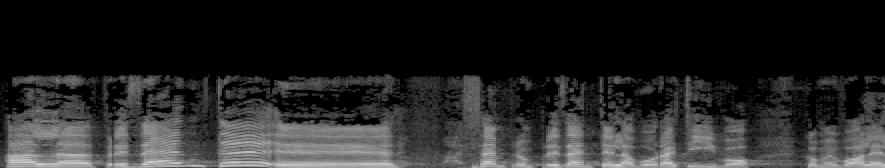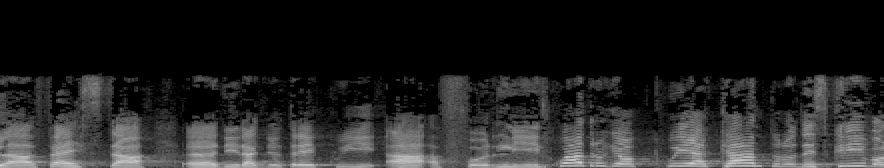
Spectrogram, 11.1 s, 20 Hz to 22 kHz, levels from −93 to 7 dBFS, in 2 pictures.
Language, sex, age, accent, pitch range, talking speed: Italian, female, 40-59, native, 230-310 Hz, 140 wpm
